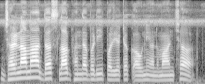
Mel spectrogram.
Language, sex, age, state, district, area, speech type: Nepali, male, 18-30, West Bengal, Kalimpong, rural, read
